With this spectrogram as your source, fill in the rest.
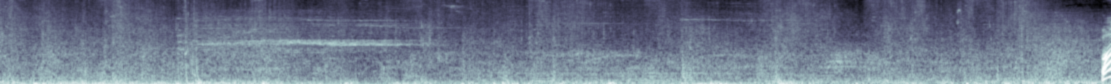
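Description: Energy blasts whoosh and explode.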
